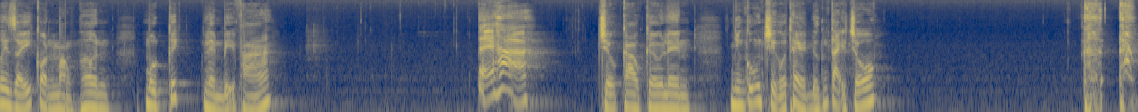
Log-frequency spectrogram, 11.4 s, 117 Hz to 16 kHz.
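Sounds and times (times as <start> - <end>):
speech: 0.0 - 2.8, 4.8 - 5.4, 6.0 - 8.9
weakened injured man coughing: 10.8 - 11.3.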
